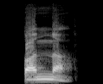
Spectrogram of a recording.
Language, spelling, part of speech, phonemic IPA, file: Bengali, পান্না, noun, /panːa/, LL-Q9610 (ben)-পান্না.wav
- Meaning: emerald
